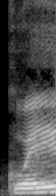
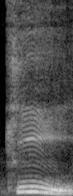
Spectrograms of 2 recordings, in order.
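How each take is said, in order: First: The word begins with a kw sound. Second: The word begins with a plain k sound. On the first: The speaker calls it wrong. "ക്വേ എന്ന് വായിക്കരുത്, തെറ്റാണ്" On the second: The speaker calls it right. "കീ എന്നാണ് ഉച്ചാരണം"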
